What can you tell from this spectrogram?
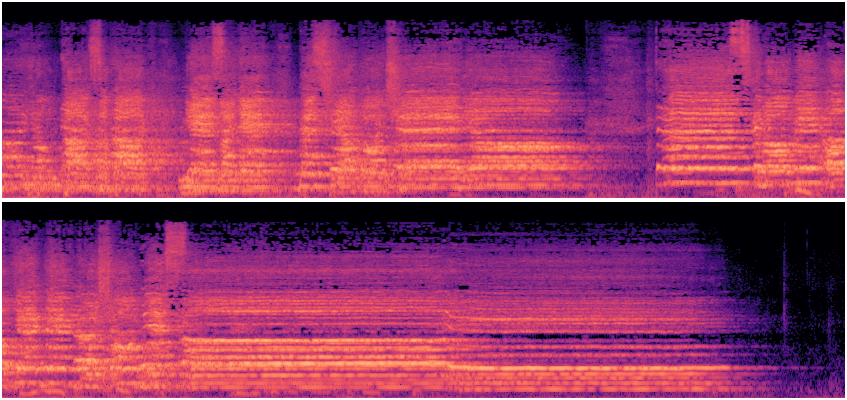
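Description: Mixed youth choir singing a cappella. About six seconds in the voices drop away briefly, then come back in louder and hold a long chord that is cut off near the end.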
